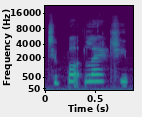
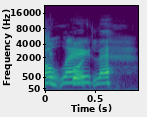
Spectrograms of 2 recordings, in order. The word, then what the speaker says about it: Chipotle: Like, I can't say it because I used to say like Chipotle. But now Chipotle. It's Chipotle.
